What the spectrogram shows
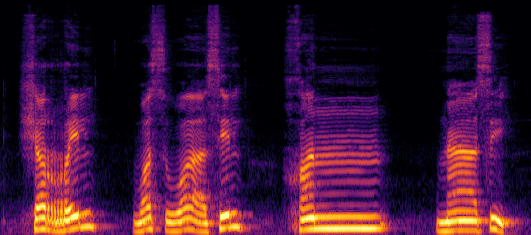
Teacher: خا کو ہم نے جب نون کے ساتھ ملایا تو ہم نے غنہ کیا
